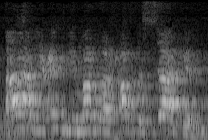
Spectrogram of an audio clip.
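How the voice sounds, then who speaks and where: A man teaching a tajweed class in a classroom, slow and drawn-out, repeating key words for the class. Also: extremely high pitch, a little hiss or hum. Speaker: Quran recitation teacher. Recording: very echoey, distant, tinny phone-like sound.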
